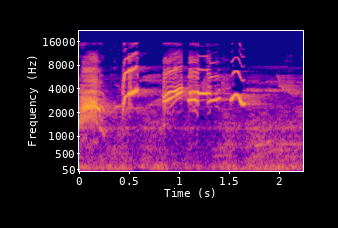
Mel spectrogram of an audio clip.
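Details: Kacer (oriental magpie-robin) singing its isian in an insistent reply: a burry opening note followed by clear, rising and wavering whistles in quick succession.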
